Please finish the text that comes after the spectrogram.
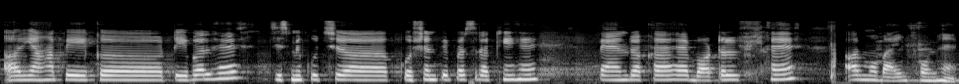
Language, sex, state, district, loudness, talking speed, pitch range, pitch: Hindi, female, Chhattisgarh, Raipur, -12 LUFS, 130 wpm, 205-225 Hz, 210 Hz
